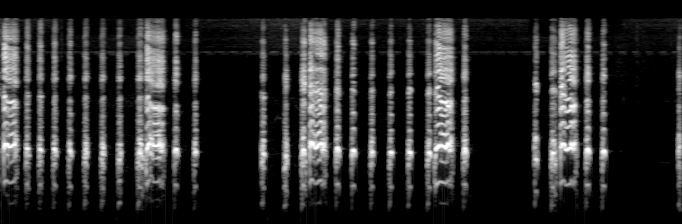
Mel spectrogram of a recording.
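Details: Female red junglefowl calling: bursts of short, sharp clucks, several per second, broken by harsher drawn-out squawking notes, with brief silent gaps between bouts.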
